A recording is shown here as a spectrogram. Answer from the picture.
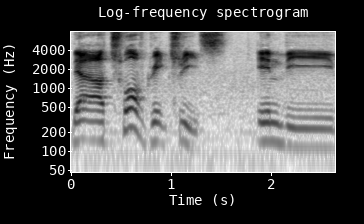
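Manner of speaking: very slow, deliberate delivery.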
